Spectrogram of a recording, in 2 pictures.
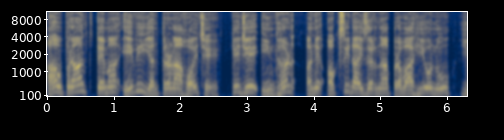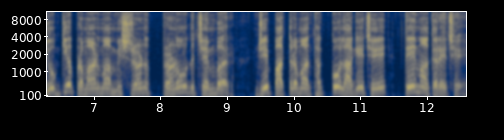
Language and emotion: Gujarati, neutral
